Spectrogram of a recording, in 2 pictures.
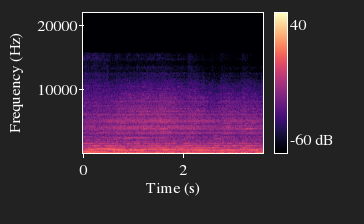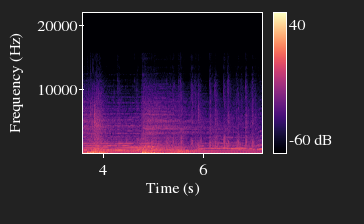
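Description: Instrumental music with sustained notes and a few drum hits; the bass drops out about three-quarters of the way through.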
